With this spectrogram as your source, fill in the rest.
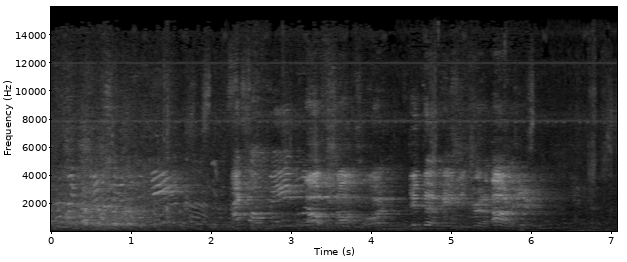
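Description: Young actors sing together in a large echoing hall.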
